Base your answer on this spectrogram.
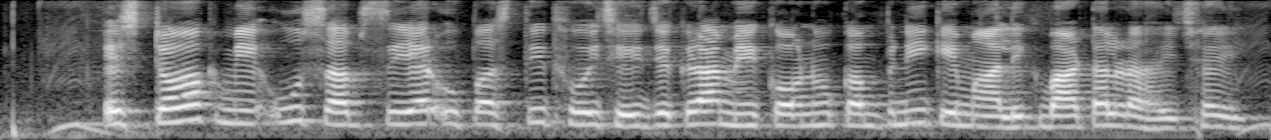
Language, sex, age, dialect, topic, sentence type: Magahi, male, 25-30, Western, banking, statement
